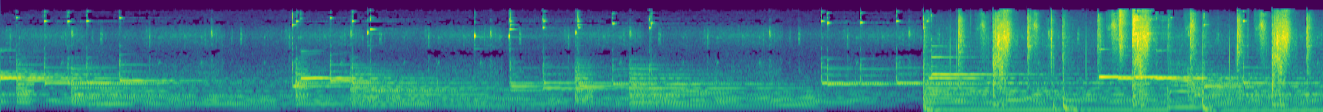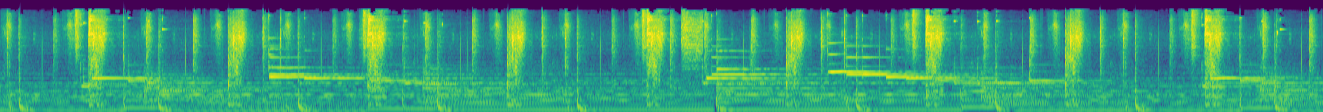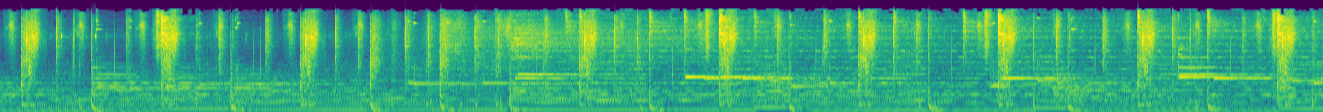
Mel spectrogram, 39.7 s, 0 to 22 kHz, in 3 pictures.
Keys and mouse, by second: 0.5 ctrl+alt+shift+e, 4.4 shift+click, 5.7 shift+click, 9.1-12.1 shift+drag, 15.7-24.9 shift+drag, 24.9-29.7 shift+drag, 35.0-39.6 shift+drag.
